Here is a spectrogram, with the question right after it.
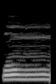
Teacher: এখানে ইকফা গুন্না বাংলা অনস্কার মতো হবে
